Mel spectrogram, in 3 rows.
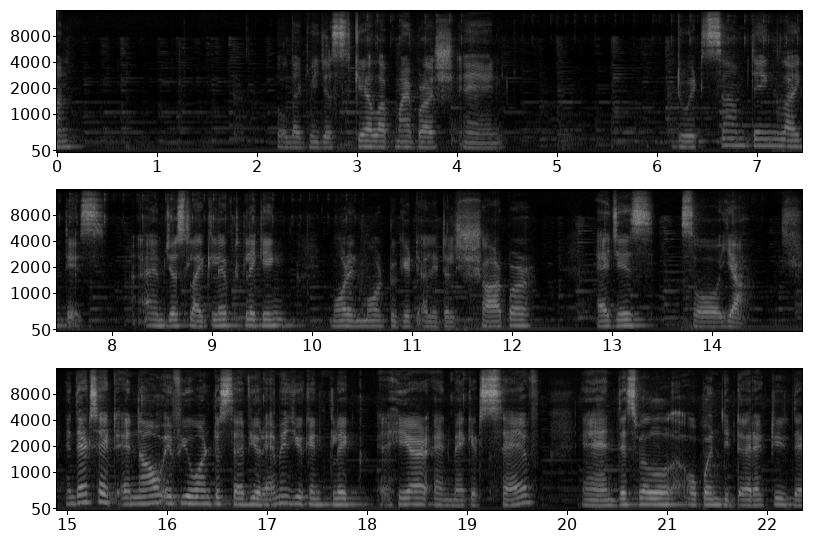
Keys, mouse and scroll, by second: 0.8-2.8 typing, 3.1 click, 4.4 ], 4.7 click, 10.9-11.7 scroll down 1, 16.9 click.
